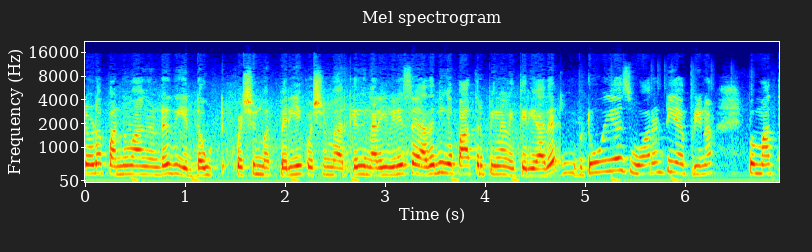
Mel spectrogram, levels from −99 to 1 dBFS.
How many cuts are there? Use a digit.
1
